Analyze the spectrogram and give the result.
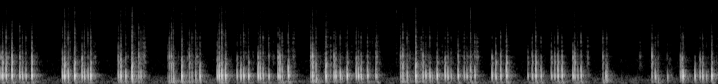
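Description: A fingernail scratches and a fingertip taps quickly on the dark, pebble-grain, leather-like curved surface of a textured leather-covered case. Dry, crisp bursts of rapid tapping and scratchy rubbing come in clusters separated by short pauses, centered in the midrange with a bright crackly edge and very little low end. Each tap dies away almost instantly.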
